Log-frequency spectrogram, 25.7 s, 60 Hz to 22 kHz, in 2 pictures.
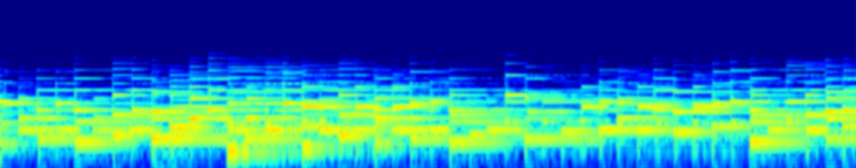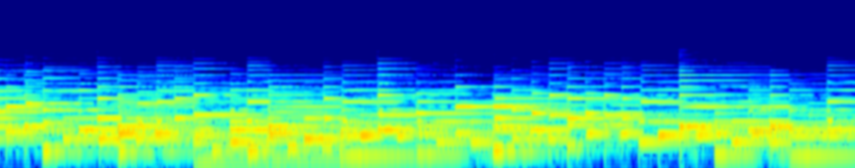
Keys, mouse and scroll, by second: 0.9 right click, 2.9 click, 3.4 double click, 3.8-5.0 middle drag, 5.3 shift+middle click, 6.1 middle click, 7.9 alt+click, 9.1 click, 9.7 alt+click, 11.2 click, 11.7 alt+click, 13.4 alt+click, 14.9 right click, 17.3 click, 17.9 click, 18.6-21.8 middle drag, 22.4 click, 24.1 click, 25.4 click.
